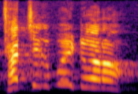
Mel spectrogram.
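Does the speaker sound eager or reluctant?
eager. It is said in a willing, positive tone. The speaker is glad to go to church. The speaker calls it right.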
